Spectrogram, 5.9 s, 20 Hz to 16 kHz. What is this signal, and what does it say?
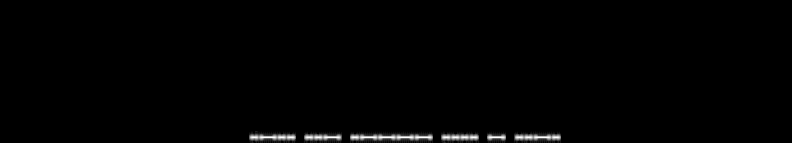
Morse code, heard as a keyed tone, about 36 wpm, 700 Hz. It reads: LU1HTF
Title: DXCC-100 Call Signs - 6 Characters - Repeated 2x - 35wpm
